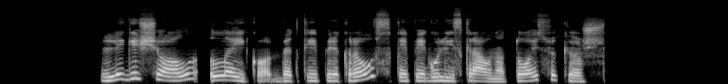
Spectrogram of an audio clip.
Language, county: Lithuanian, Klaipėda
